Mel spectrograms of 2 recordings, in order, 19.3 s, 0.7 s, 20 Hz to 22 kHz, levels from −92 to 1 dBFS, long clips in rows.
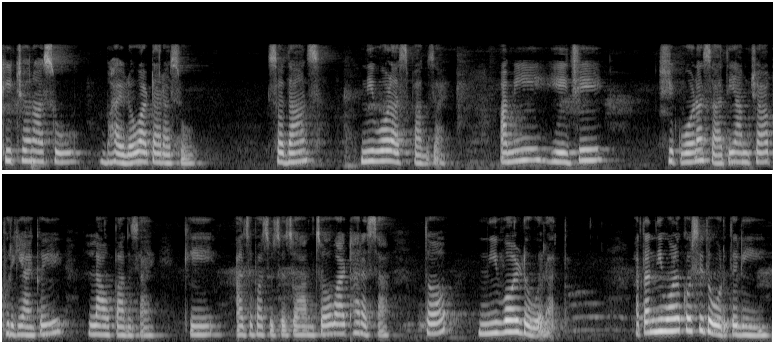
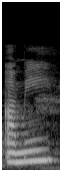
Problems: background sounds at intervals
